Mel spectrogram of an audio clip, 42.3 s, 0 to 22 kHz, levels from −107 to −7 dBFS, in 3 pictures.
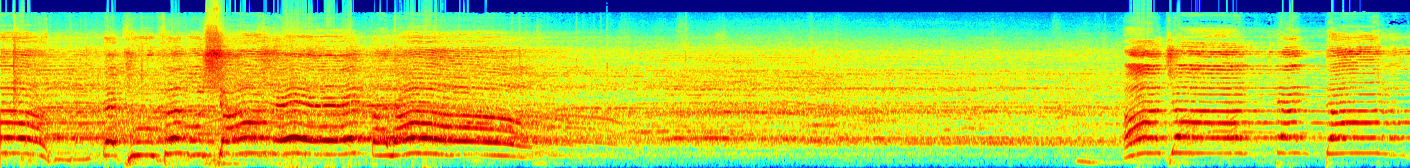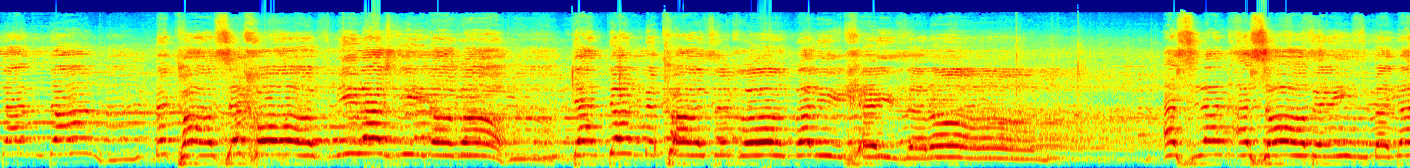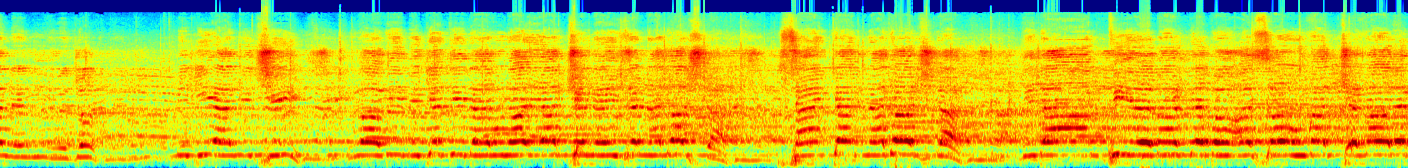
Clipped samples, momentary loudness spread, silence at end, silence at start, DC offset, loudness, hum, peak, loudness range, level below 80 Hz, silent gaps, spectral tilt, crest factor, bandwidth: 0.4%; 13 LU; 0 s; 0 s; under 0.1%; -11 LUFS; none; 0 dBFS; 8 LU; -56 dBFS; none; 0 dB/octave; 12 dB; over 20 kHz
